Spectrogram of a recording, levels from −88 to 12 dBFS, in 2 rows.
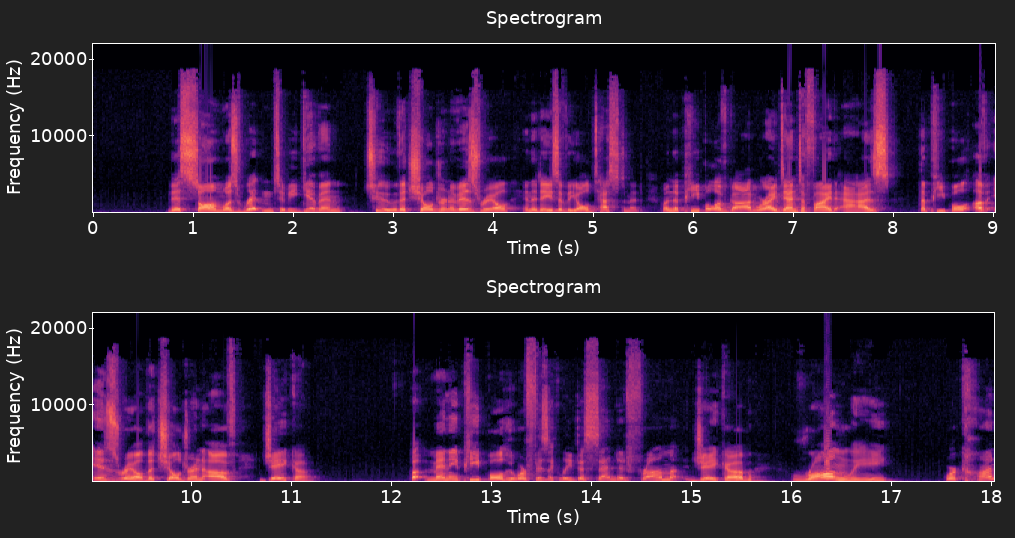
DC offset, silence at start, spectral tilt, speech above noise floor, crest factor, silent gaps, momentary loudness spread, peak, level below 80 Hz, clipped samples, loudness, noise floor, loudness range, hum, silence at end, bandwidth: under 0.1%; 0.75 s; -3 dB/octave; 49 dB; 16 dB; none; 10 LU; 0 dBFS; -62 dBFS; 0.1%; -16 LUFS; -65 dBFS; 4 LU; none; 0 s; 19 kHz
